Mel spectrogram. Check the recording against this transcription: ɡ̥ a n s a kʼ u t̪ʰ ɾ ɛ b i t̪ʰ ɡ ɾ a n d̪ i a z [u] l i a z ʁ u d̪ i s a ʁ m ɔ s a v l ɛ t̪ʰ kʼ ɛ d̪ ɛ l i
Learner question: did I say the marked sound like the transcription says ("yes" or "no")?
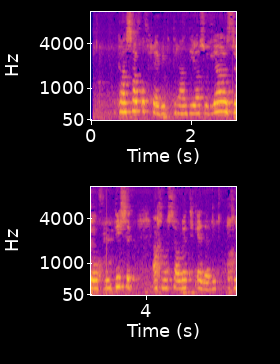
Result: yes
